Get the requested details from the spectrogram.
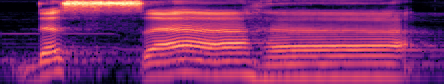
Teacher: دال کو سین مشدد کے ساتھ ملائیں گے، سین کو ایک الف مقدار لمبا کریں گے اور پڑھیں گے دساہا۔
